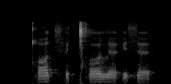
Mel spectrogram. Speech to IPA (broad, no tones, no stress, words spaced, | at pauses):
qʰɔt͡sʰə ǀʰɔlɜʔɪsɜ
